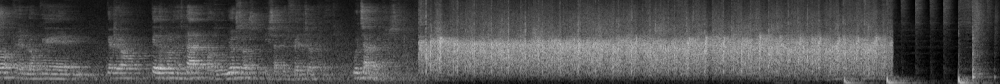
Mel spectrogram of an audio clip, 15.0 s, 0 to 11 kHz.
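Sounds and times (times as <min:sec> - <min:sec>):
audience applauding: 0:06.3 - 0:13.4
music drum beats: 0:10.8 - 0:15.0.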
